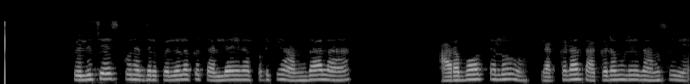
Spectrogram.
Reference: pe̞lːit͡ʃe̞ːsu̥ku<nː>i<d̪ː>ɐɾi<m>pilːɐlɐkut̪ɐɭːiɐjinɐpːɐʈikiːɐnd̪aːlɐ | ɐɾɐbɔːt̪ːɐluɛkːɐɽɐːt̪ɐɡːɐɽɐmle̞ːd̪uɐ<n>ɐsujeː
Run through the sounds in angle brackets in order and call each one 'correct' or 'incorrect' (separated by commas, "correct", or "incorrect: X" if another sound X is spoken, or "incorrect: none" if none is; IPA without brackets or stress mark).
incorrect: n, correct, incorrect: none, correct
